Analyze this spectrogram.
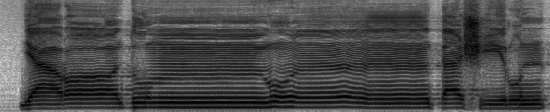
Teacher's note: bunyi dumah tanwinnya masukkan pada mim dengungkan dua harakat · Jaradum muntashirun, nun sukun bertemu tak disebut bacaan ikhfa aqrab. Bunyi nun dengungkan dua harokat, ketika dengung lisan kita sudah bersiap di huruf tak. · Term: Idam bunah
